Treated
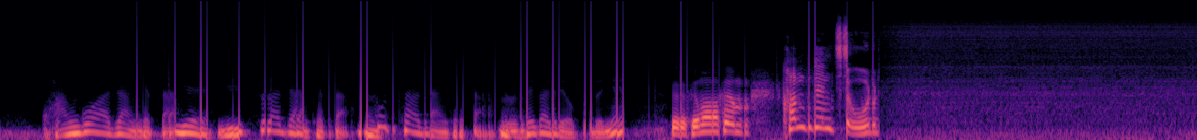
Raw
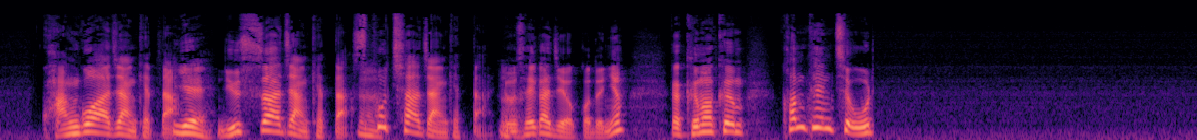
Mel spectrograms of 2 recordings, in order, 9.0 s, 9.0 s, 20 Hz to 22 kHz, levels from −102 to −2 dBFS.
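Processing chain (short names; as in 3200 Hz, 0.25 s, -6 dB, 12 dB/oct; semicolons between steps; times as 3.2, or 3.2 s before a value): compressor 4:1, threshold -40 dBFS, peak gain reduction 15.5 dB; low-pass sweep 160 Hz -> 11000 Hz, 4.79–6.49; crackling interface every 0.24 s, samples 2048, repeat, from 0.98; gain +4 dB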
